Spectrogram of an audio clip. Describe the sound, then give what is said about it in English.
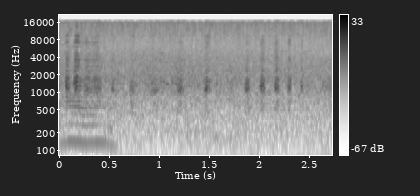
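Fulmars returning to their nests in a colony give guttural, cackling calls from inside the nests, throwing their heads back: a low throaty note, then a quick run of rhythmic, chuckling pulses over a steady background hiss. “Pretty chatty, these fulmars here. Right inside the nests. They throw their heads back and really create this funny guttural.”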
